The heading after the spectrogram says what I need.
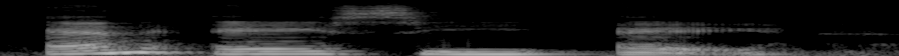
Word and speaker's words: NACA: said in the slide NACA you pronounce each letter of the National Advisory Committee for Aeronautics individually when you say NASA National Aeronautics and Space Administration you pronounce it as a single word this is a small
